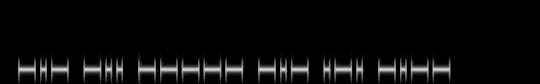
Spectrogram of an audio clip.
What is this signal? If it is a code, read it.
Morse code, heard as a keyed tone, about 21 wpm, 700 Hz. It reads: KD0KRY
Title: USA Callsign DE Callsign - 6 Characters - 22wpm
